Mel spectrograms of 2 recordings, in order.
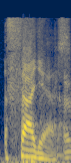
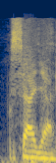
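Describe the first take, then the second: First: The surname is said the Spain Spanish way. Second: The surname is said the Latin American way. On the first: This is how the speaker prefers it said. "yo soy muy español y me gusta que digan Zayas" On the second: This is how people in Latin America say it. "las redes latinas te decían Sayas"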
